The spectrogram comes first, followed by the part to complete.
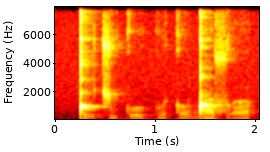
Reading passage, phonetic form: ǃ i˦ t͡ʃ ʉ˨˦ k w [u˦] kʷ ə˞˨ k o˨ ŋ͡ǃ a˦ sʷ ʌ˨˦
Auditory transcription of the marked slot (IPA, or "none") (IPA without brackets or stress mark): u˦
